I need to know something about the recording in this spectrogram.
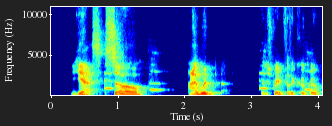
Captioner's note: cuckoo clock chirps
